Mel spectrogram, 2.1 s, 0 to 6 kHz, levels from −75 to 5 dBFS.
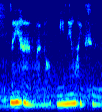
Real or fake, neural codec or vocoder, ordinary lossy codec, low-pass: real; none; none; 5.4 kHz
